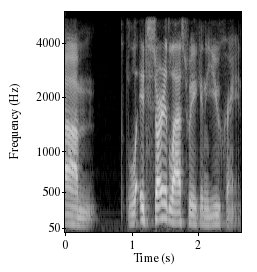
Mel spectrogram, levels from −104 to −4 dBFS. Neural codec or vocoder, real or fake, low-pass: none; real; 5.4 kHz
